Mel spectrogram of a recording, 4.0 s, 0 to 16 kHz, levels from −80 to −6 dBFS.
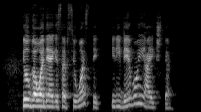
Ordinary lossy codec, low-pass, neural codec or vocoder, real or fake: AAC, 64 kbps; 14.4 kHz; none; real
